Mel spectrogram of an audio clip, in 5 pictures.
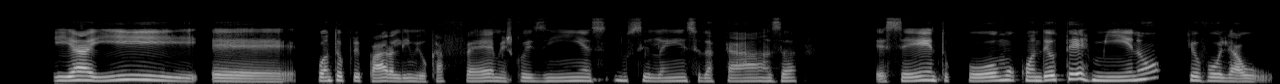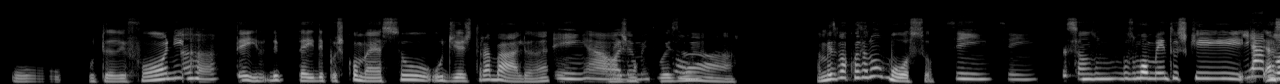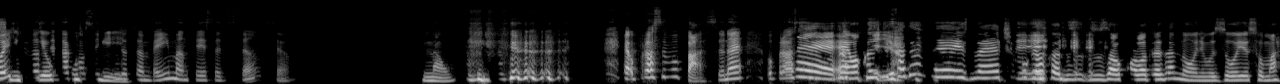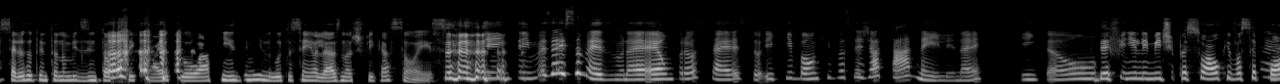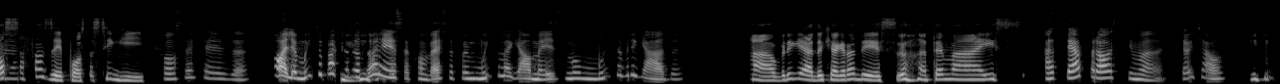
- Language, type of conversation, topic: Portuguese, podcast, Você já tentou fazer um detox digital? Como foi?
- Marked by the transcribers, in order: static; unintelligible speech; laugh; chuckle; distorted speech; chuckle; laugh; laugh; laugh; chuckle; chuckle; tapping; chuckle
